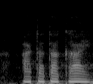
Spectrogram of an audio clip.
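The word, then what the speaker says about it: 暖かい: Ví dụ trong từ atatakai là ấm áp.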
